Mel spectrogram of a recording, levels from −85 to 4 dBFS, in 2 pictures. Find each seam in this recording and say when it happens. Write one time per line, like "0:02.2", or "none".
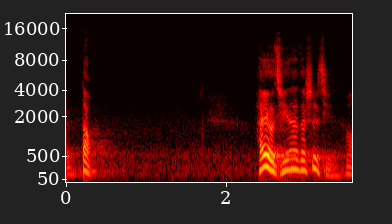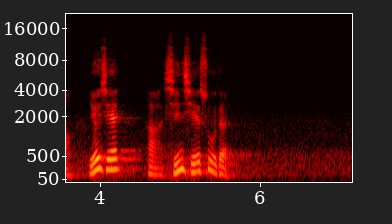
0:04.5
